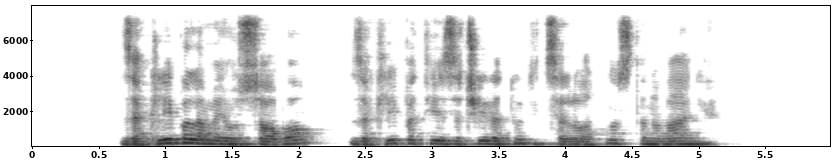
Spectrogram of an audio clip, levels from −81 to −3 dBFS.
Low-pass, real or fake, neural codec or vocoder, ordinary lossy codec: 7.2 kHz; real; none; none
